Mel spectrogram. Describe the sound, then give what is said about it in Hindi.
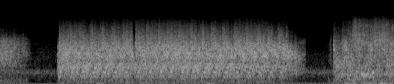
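Rapid automatic gunfire from many shooters aimed at one man sounds in two long, loud, continuous bursts, split by a short pause. “20 के 20 एक आदमी पे गोली चलाते हो”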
